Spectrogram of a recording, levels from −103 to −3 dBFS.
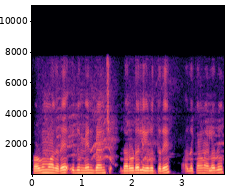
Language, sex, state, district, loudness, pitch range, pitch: Kannada, male, Karnataka, Dharwad, -22 LUFS, 150-170 Hz, 160 Hz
